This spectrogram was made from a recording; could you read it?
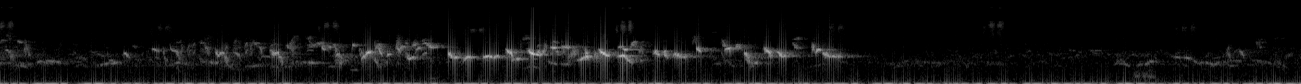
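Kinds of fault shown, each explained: Interleaved audio read as planar: Throughout the clip the sound plays an octave low and doubled, with a choppy pulse repeating at 45.9 Hz. Each 21.77 ms block holds alternating left and right samples, but its first half was taken as one channel and its second half as the other. Each half is stretched across the full block, which halves the pitch, and the restart at every block boundary sets the pulse rate.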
